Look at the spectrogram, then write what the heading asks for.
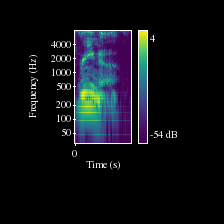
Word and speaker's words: RHNA: Housing Needs Allocation, or known by its acronym RHNA, pronounced RHNA.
